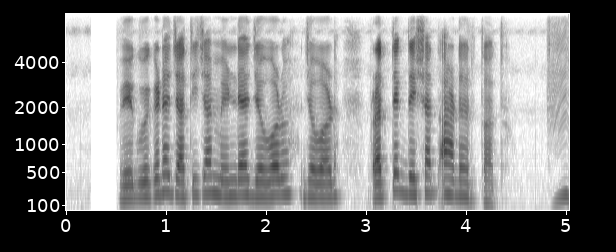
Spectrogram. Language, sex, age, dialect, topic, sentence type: Marathi, male, 18-24, Varhadi, agriculture, statement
